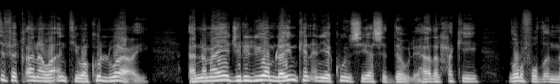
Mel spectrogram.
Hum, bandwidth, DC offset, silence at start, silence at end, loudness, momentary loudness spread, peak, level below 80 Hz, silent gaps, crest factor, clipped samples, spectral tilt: none; 12 kHz; under 0.1%; 0 s; 0 s; -15 LUFS; 7 LU; -4 dBFS; -50 dBFS; none; 12 dB; under 0.1%; -6.5 dB/octave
